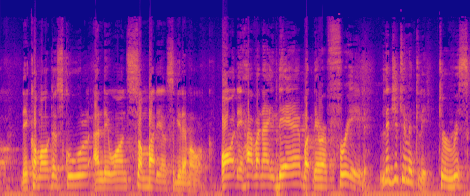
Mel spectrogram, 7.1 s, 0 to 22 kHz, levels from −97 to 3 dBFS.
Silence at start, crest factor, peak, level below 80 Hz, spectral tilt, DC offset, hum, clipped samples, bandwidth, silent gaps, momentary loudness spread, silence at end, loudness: 0 s; 14 dB; 0 dBFS; -36 dBFS; -5.5 dB/octave; under 0.1%; none; under 0.1%; 15 kHz; none; 8 LU; 0 s; -14 LUFS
